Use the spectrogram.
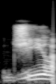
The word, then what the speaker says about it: Ghislaine: G Lane. Um Ghislaine G Lane. That's how you pronounce it, apparently.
